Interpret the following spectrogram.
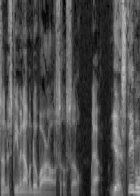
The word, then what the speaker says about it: Almodovar: Last name is Alm as in Mike, Od as in David, Ov as in Victor, Ar. No, that's a little long. 4 syllables. Almodovar. Pretty easy. But Puerto Rican.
